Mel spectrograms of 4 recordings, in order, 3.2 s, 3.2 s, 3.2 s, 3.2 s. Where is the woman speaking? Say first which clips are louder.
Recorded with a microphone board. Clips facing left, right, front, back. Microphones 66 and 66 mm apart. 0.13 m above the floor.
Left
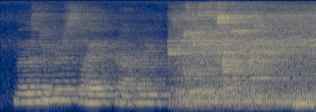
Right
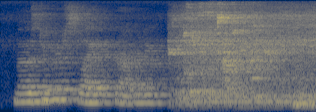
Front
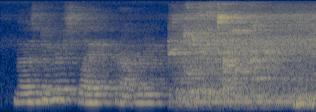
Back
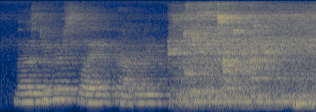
Right 1 dB, back 1 dB; 10° right, 1.7 m.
